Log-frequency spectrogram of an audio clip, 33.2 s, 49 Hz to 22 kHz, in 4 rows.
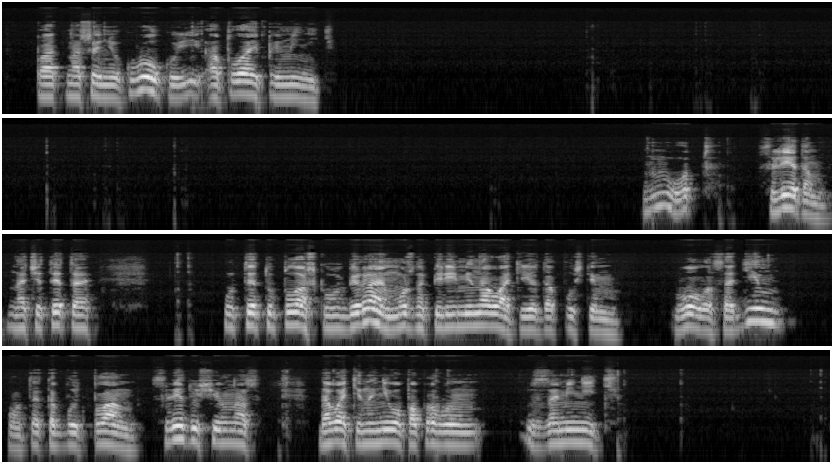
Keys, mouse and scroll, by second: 0.9-2.1 drag, 2.6-5.9 middle drag, 6.9 click, 7.6-8.9 middle drag, 9.4 click, 10.1-14.7 middle drag, 15.5 middle click, 18.3 click, 27.8-28.4 middle drag.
